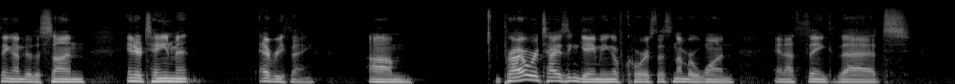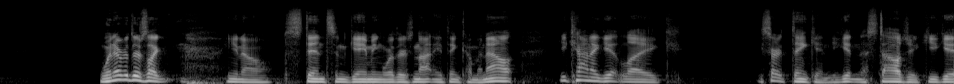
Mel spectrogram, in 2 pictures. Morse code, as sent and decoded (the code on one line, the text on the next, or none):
none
